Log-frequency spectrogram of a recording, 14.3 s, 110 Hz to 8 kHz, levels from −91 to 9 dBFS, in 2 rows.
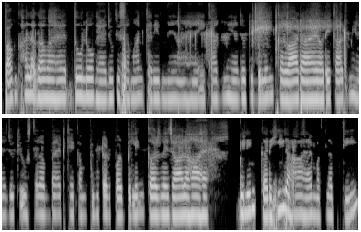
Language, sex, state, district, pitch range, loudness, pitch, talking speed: Hindi, female, Bihar, Gaya, 195-205 Hz, -17 LUFS, 200 Hz, 205 wpm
